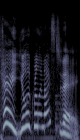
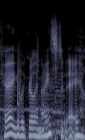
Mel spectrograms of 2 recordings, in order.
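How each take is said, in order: First: It is said in a plain, friendly way. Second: It is said in a sketchy, creepy way.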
